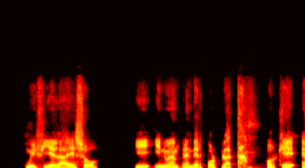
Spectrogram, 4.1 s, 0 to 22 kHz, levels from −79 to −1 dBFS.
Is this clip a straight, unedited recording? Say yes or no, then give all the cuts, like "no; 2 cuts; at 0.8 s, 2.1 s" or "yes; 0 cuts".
yes; 0 cuts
